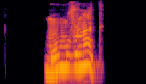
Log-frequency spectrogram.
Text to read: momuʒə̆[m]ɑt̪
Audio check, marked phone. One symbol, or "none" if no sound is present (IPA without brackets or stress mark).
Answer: n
